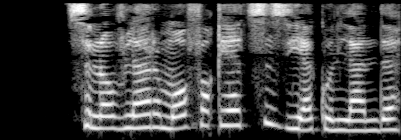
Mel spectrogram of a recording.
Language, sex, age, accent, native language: Uzbek, female, 19-29, Qashqadaryo, Uzbek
